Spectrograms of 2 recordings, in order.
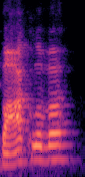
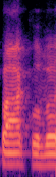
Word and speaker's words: baklava: and half Mexican and she always told me that was actually pronounced by Laila is that true I don't know I call it baklava so if you so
